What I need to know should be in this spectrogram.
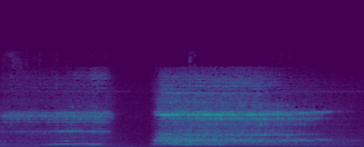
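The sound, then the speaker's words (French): A deep breath taken during a guided affirmation exercise: a soft, airy breath phase, a brief near-silent pause, then a longer and stronger breath phase that slowly fades, all fairly faint. “Alors, une respiration.”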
